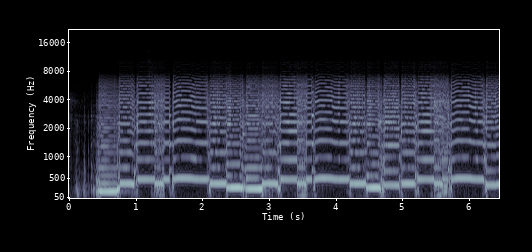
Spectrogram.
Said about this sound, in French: un lick signature slash où je vous conseille d'être en micro-manche avec un peu de reverb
